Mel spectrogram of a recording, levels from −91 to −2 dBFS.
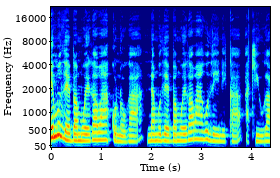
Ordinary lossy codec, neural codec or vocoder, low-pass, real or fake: none; vocoder, 44.1 kHz, 128 mel bands every 256 samples, BigVGAN v2; none; fake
